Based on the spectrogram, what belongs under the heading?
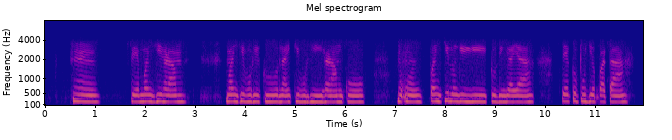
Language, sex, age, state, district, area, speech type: Santali, female, 30-45, Jharkhand, Pakur, rural, conversation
